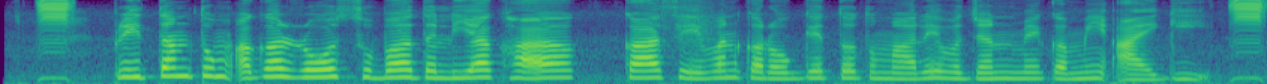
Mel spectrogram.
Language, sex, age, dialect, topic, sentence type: Hindi, female, 18-24, Marwari Dhudhari, agriculture, statement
